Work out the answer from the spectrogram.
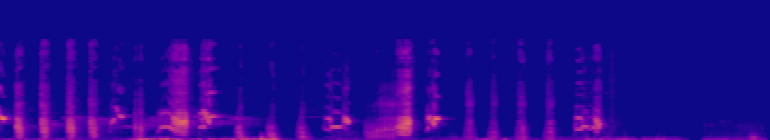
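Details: A white-eyed black-winged myna nodding as it sings, in a recording meant to train cage birds: dense, scratchy chatter with squawks and brief whistled notes, a buzzy grating phrase near four seconds, low rumbling background, and a pause before the end.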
